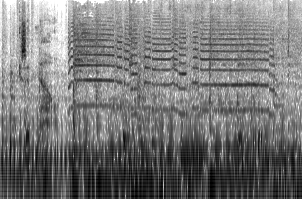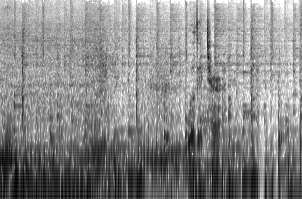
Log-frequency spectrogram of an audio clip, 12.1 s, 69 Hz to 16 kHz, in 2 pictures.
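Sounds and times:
motorcycle engine running: 0:01.0 - 0:09.9
soundtrack music with held notes: 0:01.4 - 0:12.0.

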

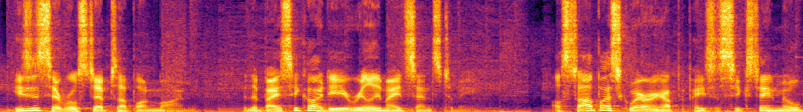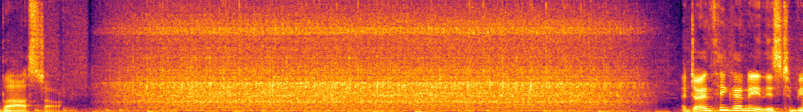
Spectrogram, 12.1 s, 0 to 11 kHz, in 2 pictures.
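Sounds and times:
milling machine cutting steel: 0:06.8 - 0:11.0.

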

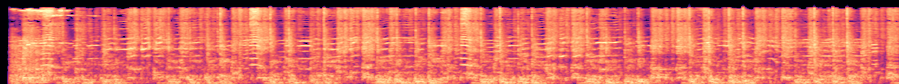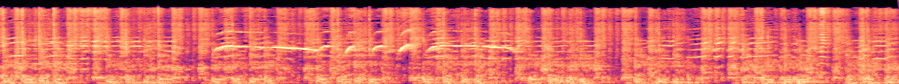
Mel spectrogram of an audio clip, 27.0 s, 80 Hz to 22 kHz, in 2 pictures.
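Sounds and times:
bass drums and side drum: 0:00.2 - 0:26.9
brass band playing: 0:00.2 - 0:26.9.

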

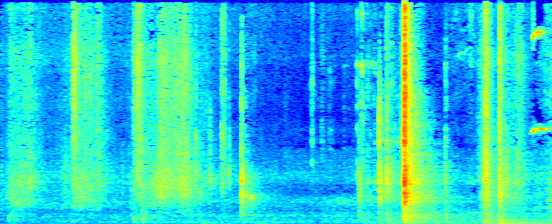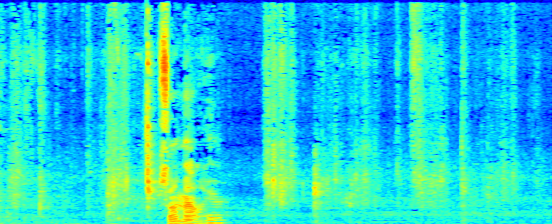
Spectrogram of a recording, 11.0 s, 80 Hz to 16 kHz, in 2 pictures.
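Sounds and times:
door opening: 0:03.6 - 0:06.1.

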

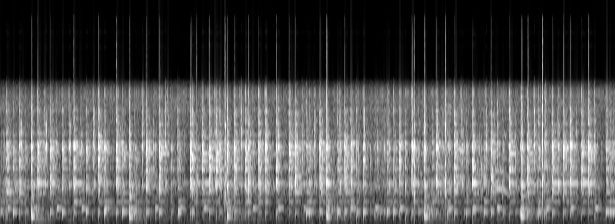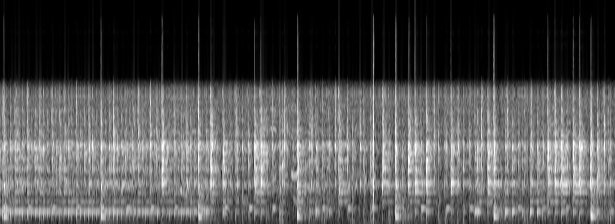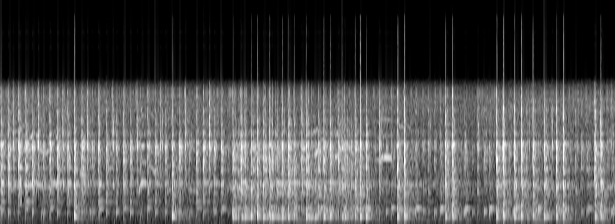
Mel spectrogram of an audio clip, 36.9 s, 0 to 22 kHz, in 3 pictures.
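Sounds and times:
hand drums playing fast rhythm: 0:00.0 - 0:36.9
stick hits on drum: 0:00.4 - 0:11.8.

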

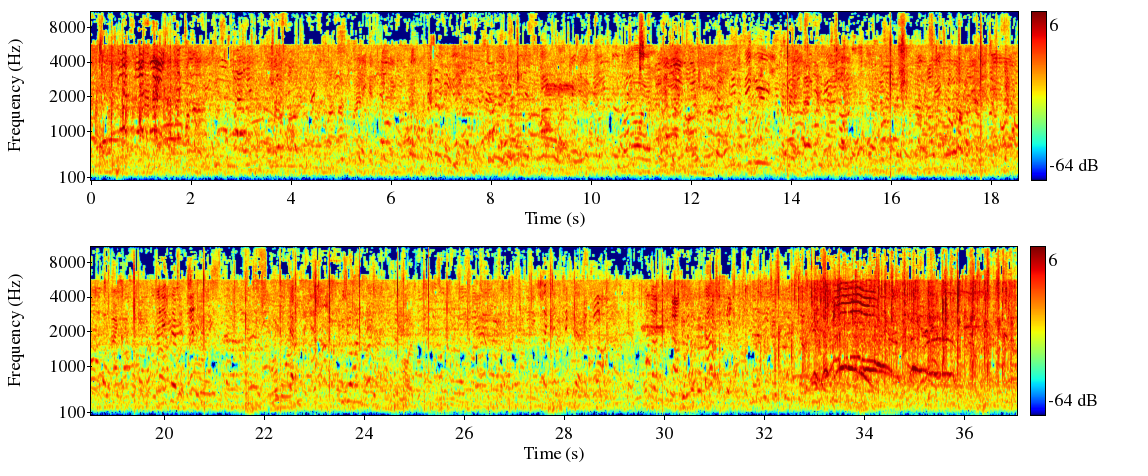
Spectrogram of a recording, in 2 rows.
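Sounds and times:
many people chattering: 0:00.0 - 0:37.0.

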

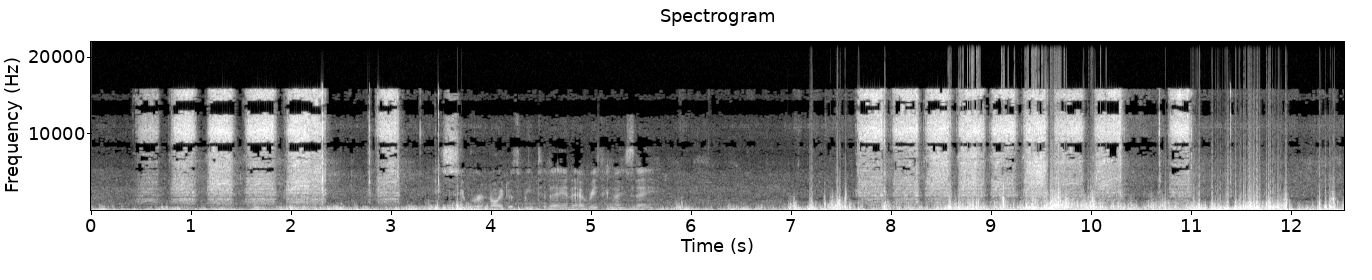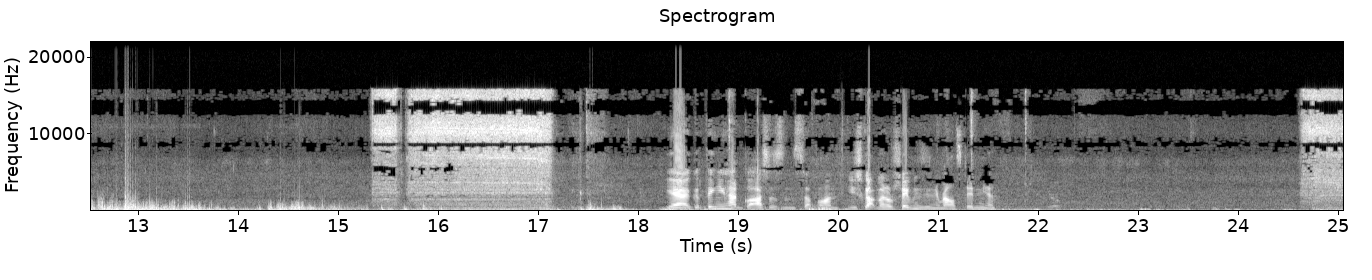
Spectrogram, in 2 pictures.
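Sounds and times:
cordless drill grinding through metal: 0:07.7 - 0:11.1, 0:15.3 - 0:17.2, 0:24.6 - 0:25.0.

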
